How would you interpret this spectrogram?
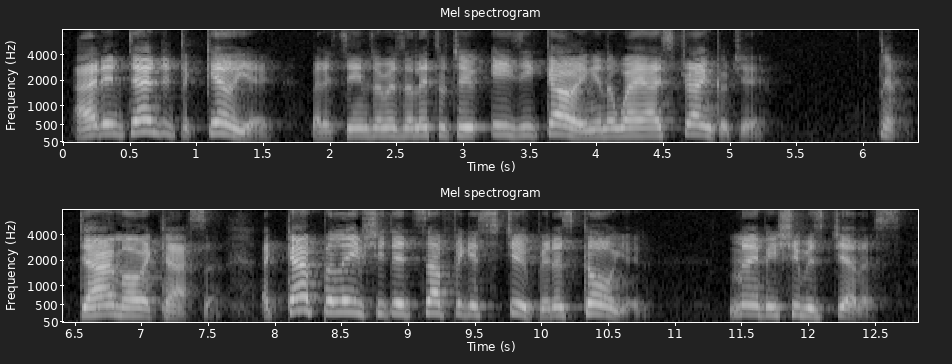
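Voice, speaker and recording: A woman's voice: mid-range voice, animated, normal speed, pushed and bright, voice pushed up. A woman reading the part of a menacing man in a story, gloating and condescending over a victim. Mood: menacing, irritated. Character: menacing adult man, strangler taunting his fallen victim.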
